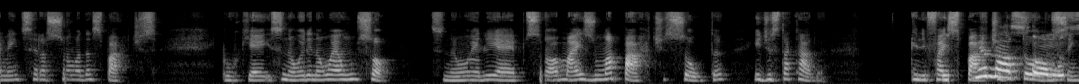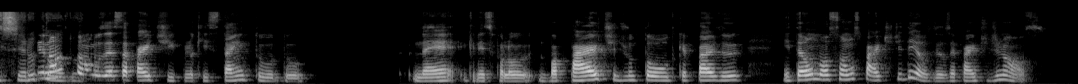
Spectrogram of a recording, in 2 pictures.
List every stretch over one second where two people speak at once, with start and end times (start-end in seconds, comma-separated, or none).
9.7-11.7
